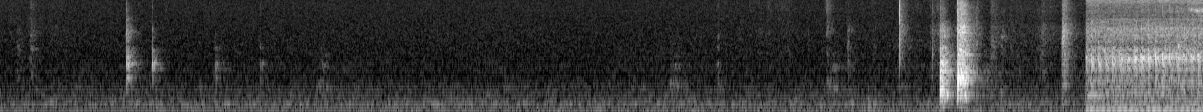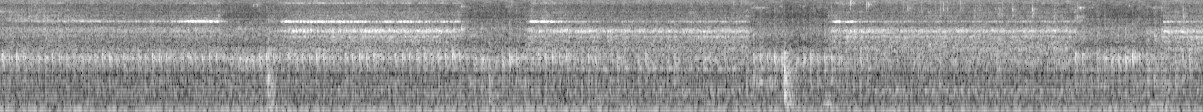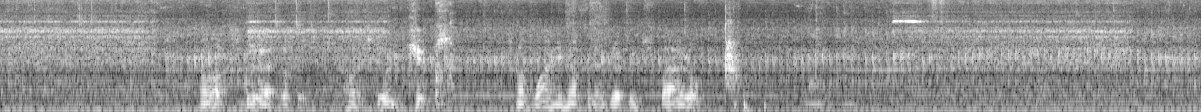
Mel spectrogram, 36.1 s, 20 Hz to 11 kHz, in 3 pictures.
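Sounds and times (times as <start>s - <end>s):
drill cutting metal: 10.9s - 36.0s
drill humming and whining: 10.9s - 36.0s.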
